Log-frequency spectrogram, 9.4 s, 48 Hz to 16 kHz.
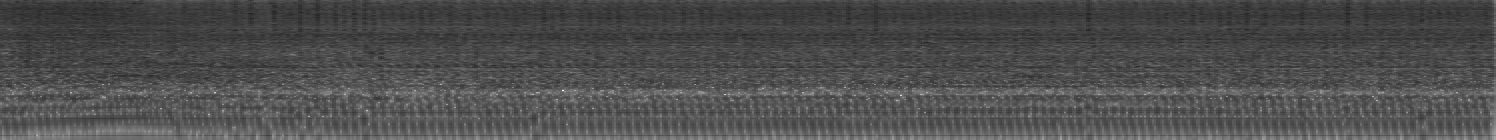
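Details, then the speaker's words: Strong, steady V-twin beat at even idle, no misses or knocks, from a 36-year-old Kawasaki FV460V engine in a 1980s John Deere RX95 ride-on mower after carburetor and starter rebuild; running healthy. "all right she sounds good"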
